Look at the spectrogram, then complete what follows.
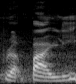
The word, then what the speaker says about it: parley: इसे पारली ही प्रोनाउंस करेंगे।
